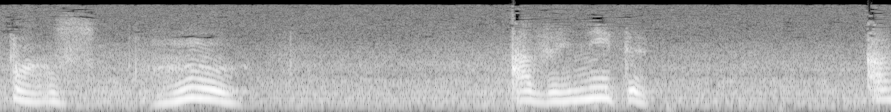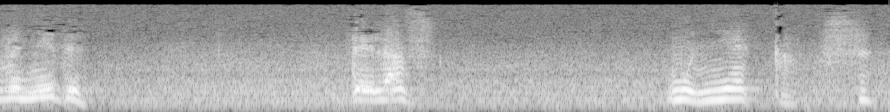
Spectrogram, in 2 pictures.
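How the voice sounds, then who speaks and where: A dying foreign king in an old radio drama. His high, weak voice gasps out broken English very slowly, urgent and halting. The broadcast is dull and clearly noisy. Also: exaggerated voice. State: dying, weak, struggling for breath. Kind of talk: 1970s radio drama acting.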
